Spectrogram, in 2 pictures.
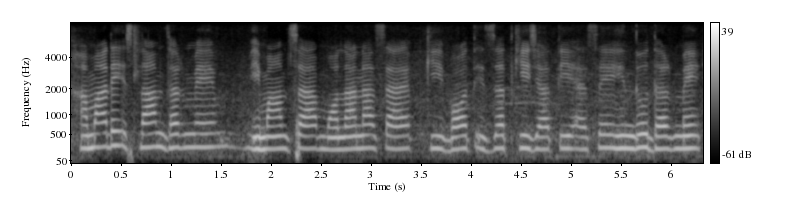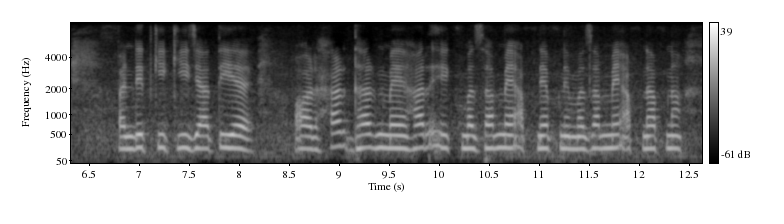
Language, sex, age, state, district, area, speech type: Urdu, female, 30-45, Bihar, Supaul, rural, spontaneous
